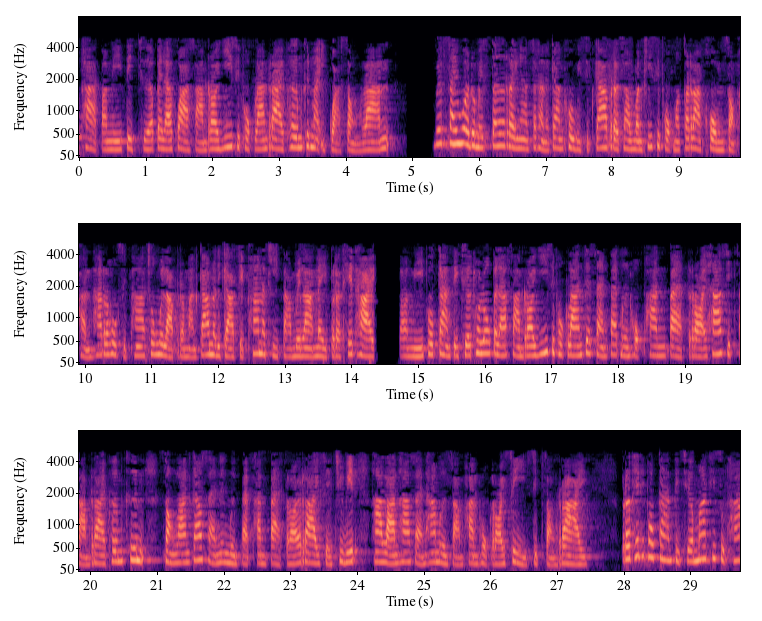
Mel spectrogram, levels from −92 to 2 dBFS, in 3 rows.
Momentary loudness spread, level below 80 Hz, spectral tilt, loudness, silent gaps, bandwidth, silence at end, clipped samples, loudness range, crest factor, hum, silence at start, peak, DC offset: 7 LU; -62 dBFS; -11 dB/octave; -23 LUFS; 4.93-5.24 s, 14.41-14.67 s; 5.2 kHz; 0 s; under 0.1%; 2 LU; 18 dB; none; 0 s; -6 dBFS; under 0.1%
